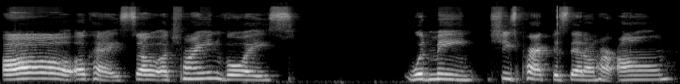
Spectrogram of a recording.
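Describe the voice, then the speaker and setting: A woman hosting a livestream chats casually with viewers as she reads their chat, speaking slowly in a deep, authoritative, slightly mellow voice with fairly even intonation. She thinks aloud with fillers and restarts and talks to the audience directly.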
